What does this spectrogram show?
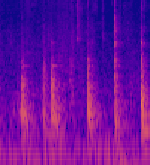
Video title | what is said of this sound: maisondesparaboles | Ça sonne creux, parce que ça, c'est plus ou moins en double paroi.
